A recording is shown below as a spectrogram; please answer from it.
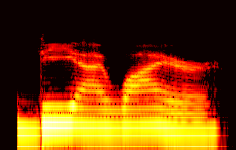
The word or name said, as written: diyer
